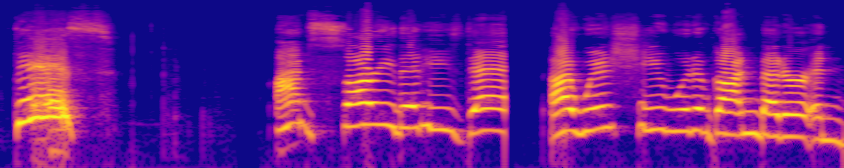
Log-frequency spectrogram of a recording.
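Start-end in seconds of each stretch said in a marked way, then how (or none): 0.1-0.9 high, cracking voice on one word; a creator gets choked up about him, voice cracking; voice breaking. Real, not acted. Real voice crack, near tears.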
